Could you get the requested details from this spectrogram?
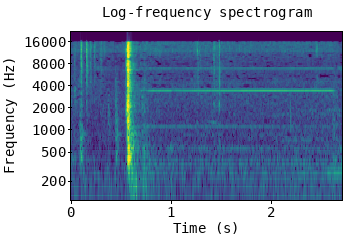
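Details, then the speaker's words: Suzuki APV (G15 engine) that suddenly died while driving, suspected broken timing belt; camera held against the fuel tank with engine off: after a click, a steady heavy hum shows the in-tank fuel pump working fully. "Masih terdengar suara full pump bekerja maksimal yo, karena masih dengung yo, dengung berat kan?"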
